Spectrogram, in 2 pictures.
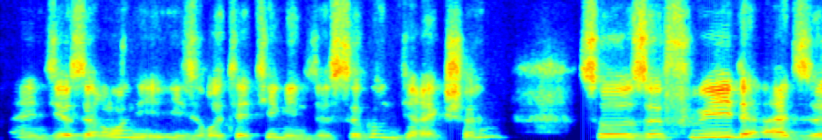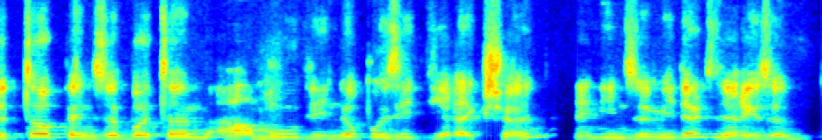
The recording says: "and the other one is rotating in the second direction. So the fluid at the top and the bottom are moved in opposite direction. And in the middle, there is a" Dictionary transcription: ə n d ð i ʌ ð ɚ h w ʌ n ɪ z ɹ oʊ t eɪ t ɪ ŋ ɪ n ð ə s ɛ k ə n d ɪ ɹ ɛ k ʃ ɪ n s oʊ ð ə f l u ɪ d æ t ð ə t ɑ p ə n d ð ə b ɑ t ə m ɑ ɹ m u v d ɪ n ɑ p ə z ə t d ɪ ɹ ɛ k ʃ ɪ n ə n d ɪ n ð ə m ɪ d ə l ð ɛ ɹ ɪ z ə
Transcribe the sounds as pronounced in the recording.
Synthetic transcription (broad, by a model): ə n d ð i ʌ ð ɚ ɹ w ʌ n ɪ z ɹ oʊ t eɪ t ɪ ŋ ɪ n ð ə s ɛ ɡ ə n d ɪ ɹ ɛ k ʃ ɪ n s oʊ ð ə f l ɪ d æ t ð ə t ɑ p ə n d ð ə b ɑ t ə m ɑ ɹ m u v d ɪ n ɑ p ə z ə t d ɪ ɹ ɛ k ʃ ɪ n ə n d ɪ n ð ə m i d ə l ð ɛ ɹ ɪ z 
